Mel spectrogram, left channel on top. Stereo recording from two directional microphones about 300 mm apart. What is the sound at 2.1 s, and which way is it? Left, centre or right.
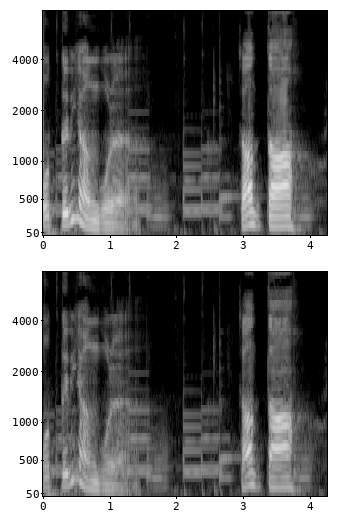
Music, centre.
